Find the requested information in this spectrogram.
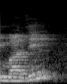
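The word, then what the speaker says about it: muscle: T is silent mail m u s c l e muil c is silent letter next Wednesday here w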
